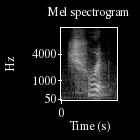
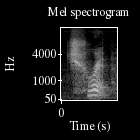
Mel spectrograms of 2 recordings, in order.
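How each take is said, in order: First: The t before the r sounds like ch. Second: The t before the r sounds like ch.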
